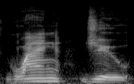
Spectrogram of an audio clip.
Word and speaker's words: Gwangju: and finally we have Gwangju FC now it looks pretty simple it is pretty simple it's Gwang Joo FC and just in case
